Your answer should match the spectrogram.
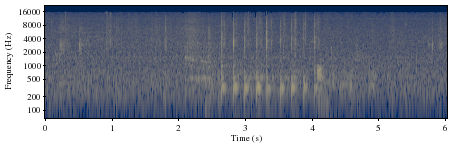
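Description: Faint, rapid dabbing and scrubbing of a paintbrush, about five quick strokes a second, running for a second and a half midway through, with a few scattered light ticks.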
